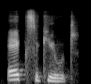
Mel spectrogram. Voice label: "execute", Indian

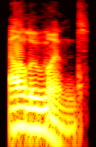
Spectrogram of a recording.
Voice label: "eluent", American

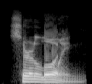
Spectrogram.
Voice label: "sirloin", American

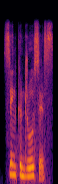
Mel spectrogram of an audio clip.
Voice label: "Synchondrosis", Indian

